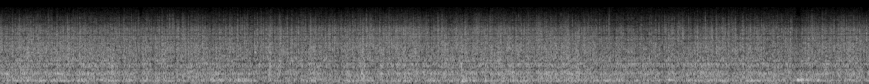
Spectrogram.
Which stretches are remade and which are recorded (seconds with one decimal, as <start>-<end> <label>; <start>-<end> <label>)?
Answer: 0.0-8.7 recorded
